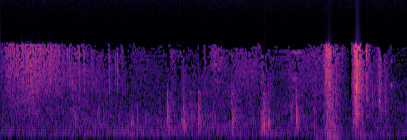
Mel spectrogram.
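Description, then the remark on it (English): A front door is handled and opened for a visitor: a run of sharp clicks and knocks, then a heavier thud and rattle near the end, over a steady background hiss, with no talking. “I have to answer the door now.”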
